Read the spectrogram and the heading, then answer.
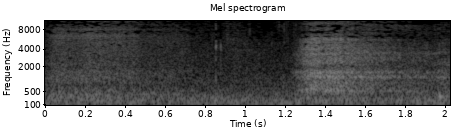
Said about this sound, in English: They say to control your breathing and take deep breaths.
